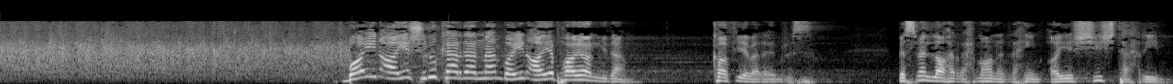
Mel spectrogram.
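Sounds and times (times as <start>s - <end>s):
audience applause at a lecture: 0.0s - 3.8s
speech: 3.4s - 6.4s, 7.2s - 8.2s, 9.0s - 11.7s.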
